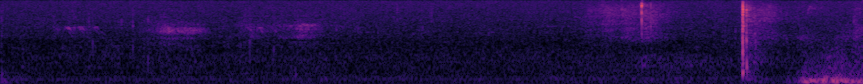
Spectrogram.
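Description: A wedge pitch shot struck off hard, bare dirt: one sharp club impact near the end. It is a fat strike, the clubhead bouncing off the hard ground into the ball.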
